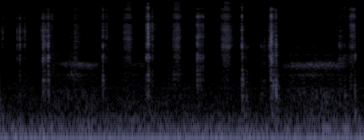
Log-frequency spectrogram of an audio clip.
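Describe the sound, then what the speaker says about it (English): Scissors snip along the edge of a paper card piece, a quiet series of short crisp cuts in uneven rhythm, close and alone with no talk. "I'm going to see if I can peel this and just trim that edge a little bit."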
